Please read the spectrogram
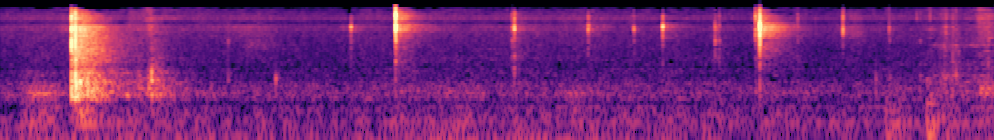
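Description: A few sharp clicks and light knocks from a touch lamp's plastic bulb holder and metal base being handled. The loudest comes about half a second in, and others come near two and four seconds.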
